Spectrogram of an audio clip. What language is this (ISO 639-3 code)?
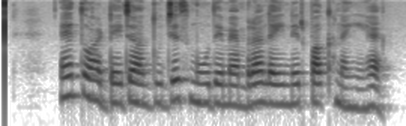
pan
